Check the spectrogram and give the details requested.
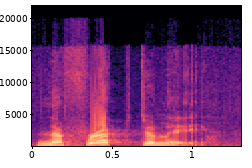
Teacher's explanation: An ectomy, the accent is on ek, as in nephrectomy.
